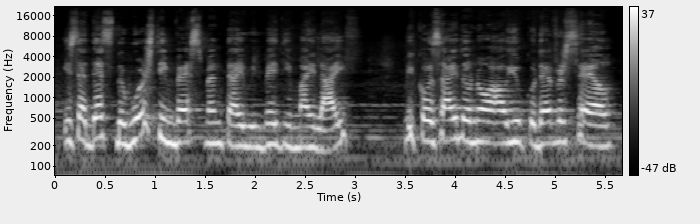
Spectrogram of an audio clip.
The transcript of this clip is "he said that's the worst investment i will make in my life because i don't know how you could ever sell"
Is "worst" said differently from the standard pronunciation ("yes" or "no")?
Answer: no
